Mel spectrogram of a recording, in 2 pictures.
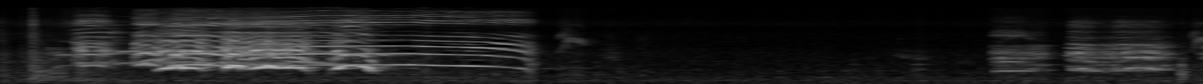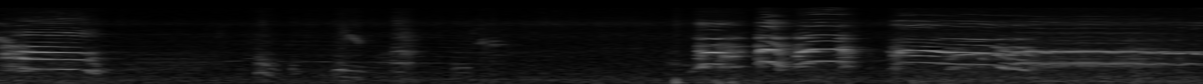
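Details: A green-legged red gamefowl rooster gives one loud, harsh crow lasting over two seconds; two shorter, quieter bursts of calling follow after pauses.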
